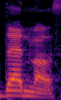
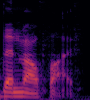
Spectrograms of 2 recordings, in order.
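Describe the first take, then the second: First: The name ends with the word mouse. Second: The name ends with the word five. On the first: The speaker calls it right. "it's [name]" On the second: The speaker calls it wrong. "it's not [name]"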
